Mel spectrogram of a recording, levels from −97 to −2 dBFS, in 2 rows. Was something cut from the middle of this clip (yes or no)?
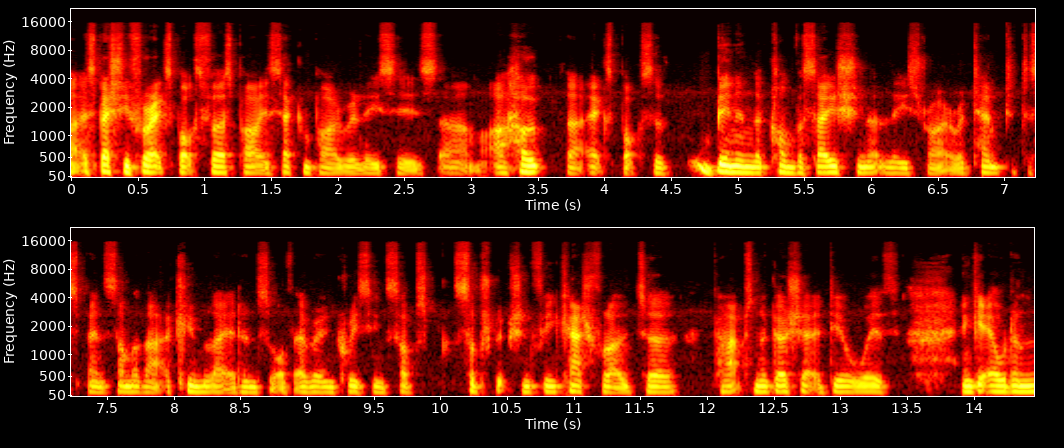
no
